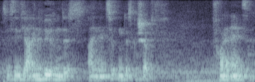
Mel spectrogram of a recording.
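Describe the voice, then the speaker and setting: A man voicing an older gentleman who talks in a slow, smooth, condescending way, in an echoey room with faint noise. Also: medium pitch, flat delivery, pitched below the performer's own voice, natural voice. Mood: unctuous.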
